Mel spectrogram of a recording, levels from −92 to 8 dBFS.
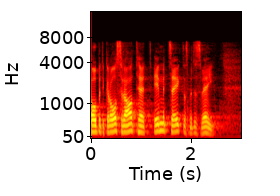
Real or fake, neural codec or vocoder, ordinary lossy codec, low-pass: real; none; none; 7.2 kHz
